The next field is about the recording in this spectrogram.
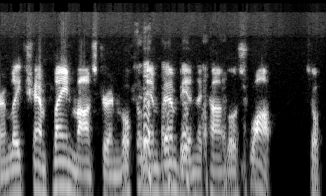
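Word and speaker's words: Mokele-mbembe: Mokele Mbembe.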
